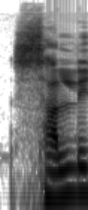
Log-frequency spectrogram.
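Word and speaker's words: صَلِّ: অবশ্যই সদ অক্ষর লাগবে।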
